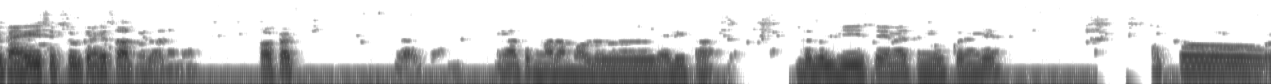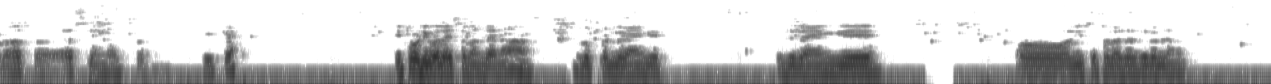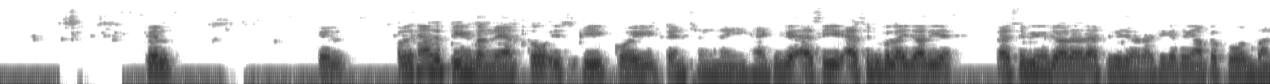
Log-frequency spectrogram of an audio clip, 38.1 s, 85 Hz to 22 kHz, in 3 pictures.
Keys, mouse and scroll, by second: 0.4 e, 3.7 KP_3, 4.2-4.7 scroll up 1, 4.7 shift+z, 5.7-7.0 shift+middle drag, 7.0 click, 7.9 g, 9.2 g, 10.5 alt+shift+click, 11.4 g, 13.7 click, 14.2 g, 15.1-15.4 scroll down 1, 15.4 shift+z, 15.7 middle click, 16.5-16.9 scroll up 1, 16.9 middle click, 17.9 scroll up 1, 18.7 ctrl+r, 19.9 ctrl+KP_7, 20.2-20.6 scroll up 2, 21.4 click, 21.7 shift+middle click, 22.1-22.4 scroll up 1, 22.4 g, 24.4 click, 25.5 shift+click, 25.9 shift+click, 26.9 f, 28.1 f, 30.7 f.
